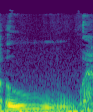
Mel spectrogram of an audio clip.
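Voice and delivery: whispered, low delighted ooh; savoring bear. Acted. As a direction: whisper like tasting blood for the first time. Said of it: "That bear nicks you".

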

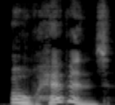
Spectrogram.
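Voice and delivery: an understated storybook shriek from a startled mother; mild mock shriek. A narrator's reading. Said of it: "shrieked Mother".

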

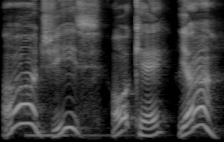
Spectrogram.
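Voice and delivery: hammed-up Fargo accent, very high; exaggerated high-pitched Midwest accent. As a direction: agree in high Minnesotan swoops. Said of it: "talk like we're from the Midwest there".

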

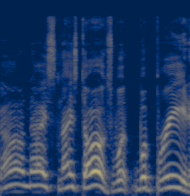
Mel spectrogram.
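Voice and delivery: high-pitched friendly stranger act; admiring older stranger. Retold or imitated. Older man chatting to a dog owner in the park, admiring, pitched high.

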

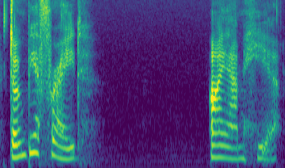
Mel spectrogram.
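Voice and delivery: soft, calm and kind; quiet comforting words to frightened friends; gentle reassurance. Acted. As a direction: say it softly, like a trusted teacher. Jesus speaking to friends gently.

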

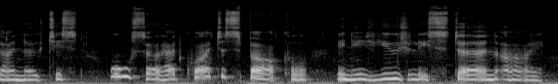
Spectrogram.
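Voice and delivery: usual speaking voice

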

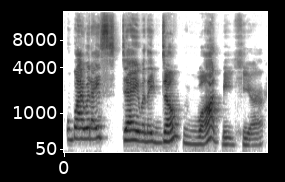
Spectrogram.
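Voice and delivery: loud, high, drawn-out mock outburst; hurt, angry protest. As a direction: imitate a melodramatic wronged son. Retold brother storming out, protesting.

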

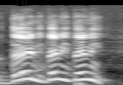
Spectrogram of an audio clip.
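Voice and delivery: high, insistent name calling; retold calling out. Friend tries to stop Dani going home, retold calling out. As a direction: imitate grabbing someone's attention.

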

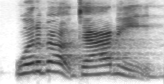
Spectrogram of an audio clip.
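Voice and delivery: pleading cry. A narrator's reading. Child protesting to mom at the door, mildly crying out. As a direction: call it out as a child's plea. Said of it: "I cried".

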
